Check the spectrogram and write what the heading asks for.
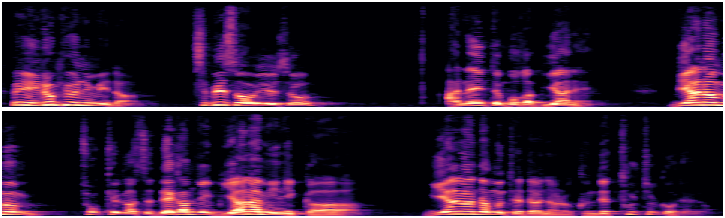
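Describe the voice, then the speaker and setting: A man's voice: high voice, fairly quick. A male pastor preaching a sermon in a church, speaking with emphasis and briefly acting out the voices of ordinary people. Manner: animated, emphatic, briefly acts out everyday complaints. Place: church sanctuary.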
